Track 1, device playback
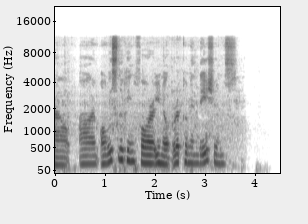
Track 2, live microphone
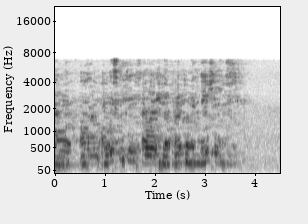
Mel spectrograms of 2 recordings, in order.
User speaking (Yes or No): No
